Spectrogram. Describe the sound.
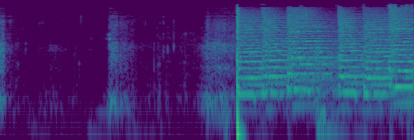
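Crunching and chewing of food while it is tasted, a sharp crunchy bite followed by loud, continuous chewing to the end.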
